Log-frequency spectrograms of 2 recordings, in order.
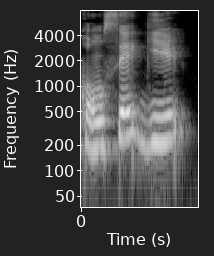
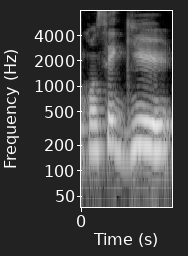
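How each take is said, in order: First: The final R sound is clearly pronounced. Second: The final R sound is dropped. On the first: "quando eu preciso marcar esse R no final, fica muito engraçado" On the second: "Meu sotaque é assim"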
